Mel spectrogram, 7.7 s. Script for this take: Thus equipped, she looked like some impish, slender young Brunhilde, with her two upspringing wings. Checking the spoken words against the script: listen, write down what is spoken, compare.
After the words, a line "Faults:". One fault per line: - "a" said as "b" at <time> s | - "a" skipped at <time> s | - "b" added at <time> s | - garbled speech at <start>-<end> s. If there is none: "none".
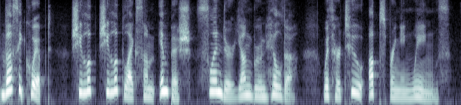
Thus equipped, she looked she looked like some impish, slender young Brunhilde, with her two upspringing wings.
Faults:
- "she looked" added at 1.6 s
